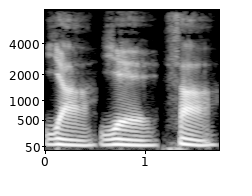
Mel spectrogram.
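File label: "yayetha", concatenated syllables; Affixing experiment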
